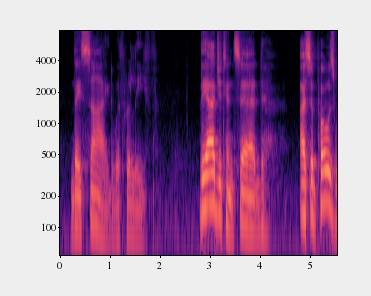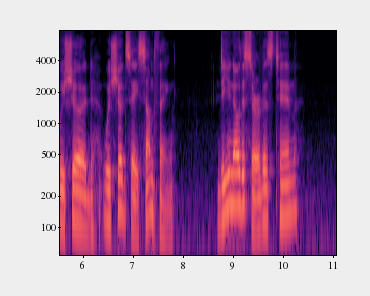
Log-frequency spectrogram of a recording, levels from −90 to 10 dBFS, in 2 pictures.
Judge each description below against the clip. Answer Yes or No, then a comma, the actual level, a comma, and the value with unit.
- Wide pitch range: Yes, wide, 6.8 semitones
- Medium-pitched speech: No, low, 115 Hz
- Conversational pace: No, slow, 115 wpm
